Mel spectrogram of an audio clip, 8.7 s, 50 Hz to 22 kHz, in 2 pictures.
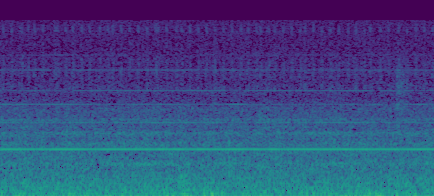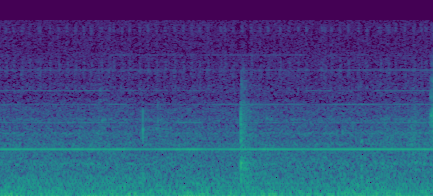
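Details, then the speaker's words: AFI VS-3SG 3-axis handheld gimbal, low-cost, recorded at night with no surrounding sounds: thin, steady high-pitched whine throughout; stabilizer motors noisy enough to be heard in recorded video. "okay so I think it's pretty apparent that uh this Gibble makes noise that you can actually hear in a recorded video"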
